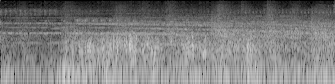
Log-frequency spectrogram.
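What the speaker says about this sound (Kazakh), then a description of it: "ол жай ғана жаңбыр емес, найзағай болатын сияқты" Thunder rumbles in an animated cartoon as a storm rolls in, a dense continuous low roar that swells slightly without distinct cracks.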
